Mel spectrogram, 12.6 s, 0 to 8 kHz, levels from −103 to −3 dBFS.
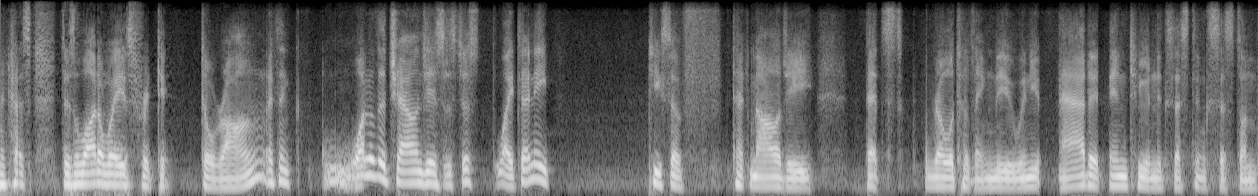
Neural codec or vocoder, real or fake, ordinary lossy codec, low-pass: codec, 16 kHz, 0.5 kbps, FunCodec, trained on Chinese and English, 25 frames a second; fake; Opus, 16 kbps; 7.2 kHz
